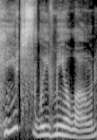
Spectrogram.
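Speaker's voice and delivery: usual speaking voice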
